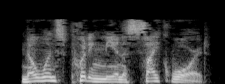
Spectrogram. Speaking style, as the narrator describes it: Aaliyah said, angrily

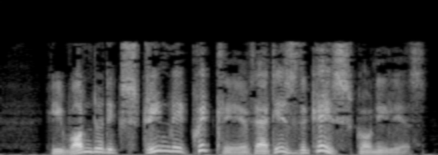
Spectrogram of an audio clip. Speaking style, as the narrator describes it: said Dumbledore calmly

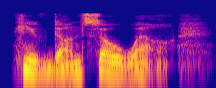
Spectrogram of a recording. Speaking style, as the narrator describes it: he praised

